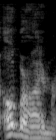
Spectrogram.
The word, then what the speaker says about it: Oberheim: I said Oberheim, right? – Yay! Yeah, said a you, you, You, yeah, you said it right.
